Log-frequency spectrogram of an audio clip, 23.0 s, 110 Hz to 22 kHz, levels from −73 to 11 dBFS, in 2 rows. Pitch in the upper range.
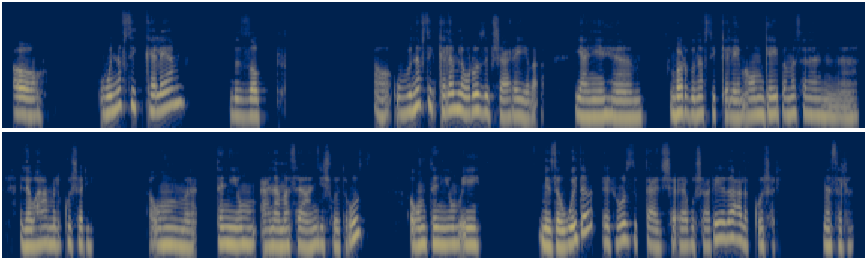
Yes: high, 200 Hz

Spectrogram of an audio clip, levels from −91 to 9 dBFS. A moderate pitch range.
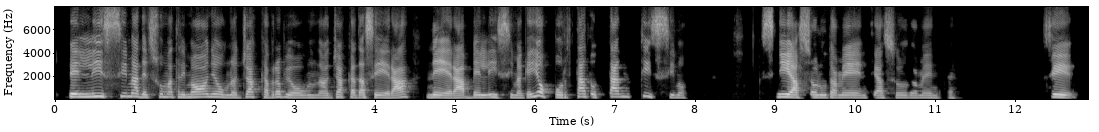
Yes: average, 3.3 semitones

